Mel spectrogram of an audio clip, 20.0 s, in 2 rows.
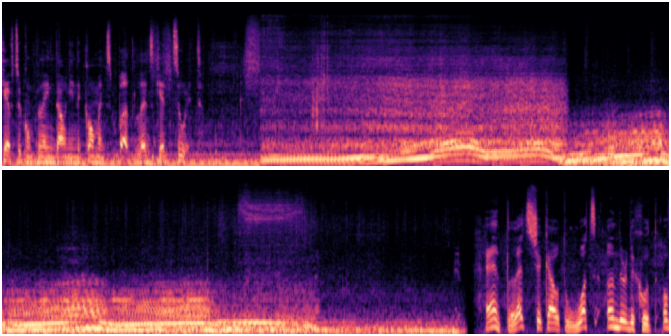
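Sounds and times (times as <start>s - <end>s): car engine accelerating with upshifts: 2.0s - 17.0s.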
